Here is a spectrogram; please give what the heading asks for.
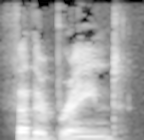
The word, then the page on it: featherbrained: American English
